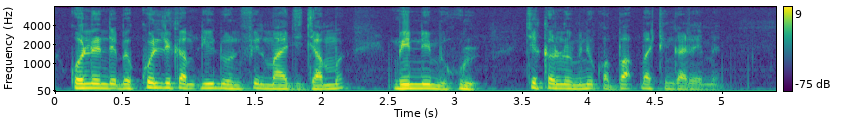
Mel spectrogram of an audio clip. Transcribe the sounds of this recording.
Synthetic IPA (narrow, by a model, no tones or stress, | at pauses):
kɔndɛndɛɓɛkolːikamɗiːɗɔnfilmaːd͡ʒid͡ʒamːa | minːimihul | t͡ʃikːannɔminikɔbaɓːatiŋɡaɾɛmɛn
